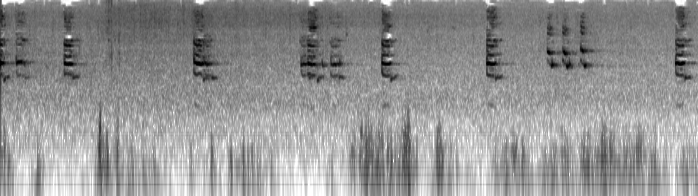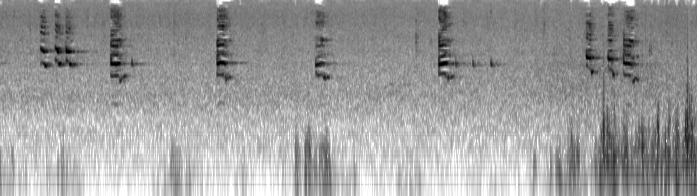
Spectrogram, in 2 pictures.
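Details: White-naped jay vocalising freely outdoors: a long series of short ringing clucks and chirps, often paired, repeated every second or so, with intermittent low rumbling noise.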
